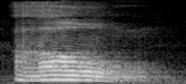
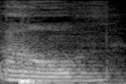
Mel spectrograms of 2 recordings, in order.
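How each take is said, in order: First: The word ends in a hum, then silence. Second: The word ends abruptly with no held hum. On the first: The speaker calls it right. "A-U-N, and then a moment of silence" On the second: The speaker calls it wrong. "it's not Aum"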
